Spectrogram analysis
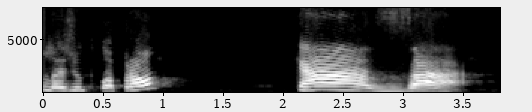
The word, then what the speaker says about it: casa: Casa, ó, e quando a gente pronuncia, tem um som de Z, tá bom?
